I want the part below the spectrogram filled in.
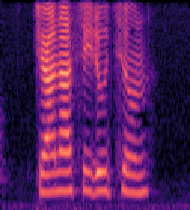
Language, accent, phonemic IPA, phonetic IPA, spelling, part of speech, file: Armenian, Eastern Armenian, /d͡ʒɑnɑsiɾuˈtʰjun/, [d͡ʒɑnɑsiɾut͡sʰjún], ջանասիրություն, noun, Hy-ջանասիրություն.ogg
- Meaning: industriousness, diligence, hard work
